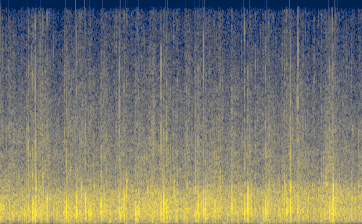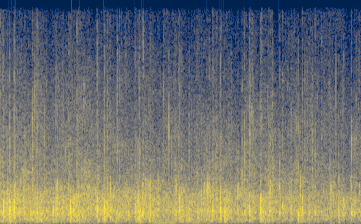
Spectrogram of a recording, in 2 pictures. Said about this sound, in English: And I think we should give them a round of applause for the work they did.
